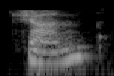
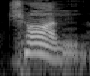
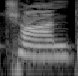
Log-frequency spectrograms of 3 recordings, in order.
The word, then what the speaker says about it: Tran: Most people say Tran, but actually the Vietnamese pronunciation is Chan. – Chan, okay. Yes. E.M. Tran, Daughters of the New Year is the title of her book.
